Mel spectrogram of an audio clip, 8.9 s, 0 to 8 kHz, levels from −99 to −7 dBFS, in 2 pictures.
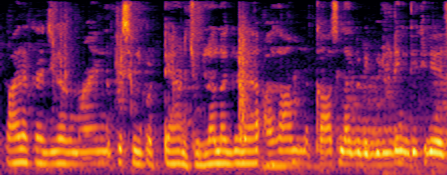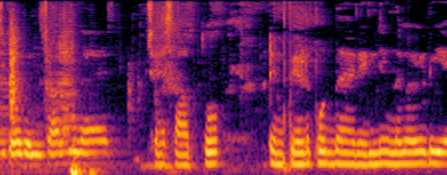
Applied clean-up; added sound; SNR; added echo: classical method log-MMSE.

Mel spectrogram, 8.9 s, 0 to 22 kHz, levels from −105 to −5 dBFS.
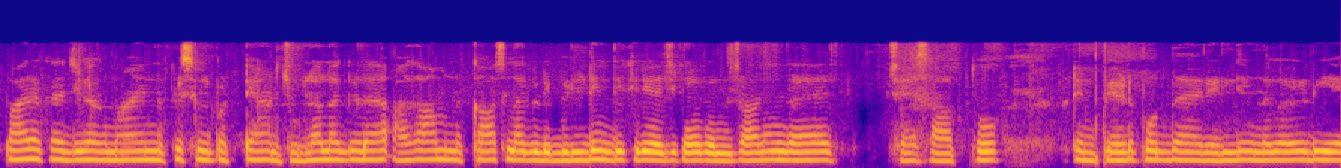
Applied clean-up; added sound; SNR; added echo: neural mask model Resemble Enhance denoiser.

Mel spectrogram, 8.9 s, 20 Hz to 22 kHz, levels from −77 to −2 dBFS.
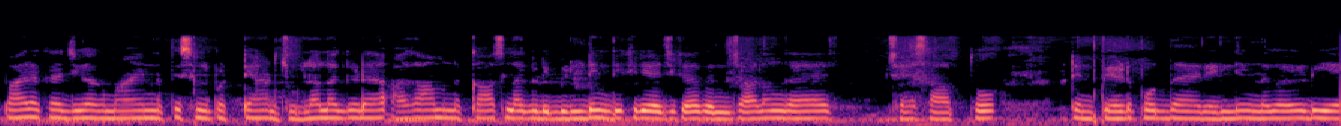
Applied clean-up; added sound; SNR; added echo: none; none; none; none.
